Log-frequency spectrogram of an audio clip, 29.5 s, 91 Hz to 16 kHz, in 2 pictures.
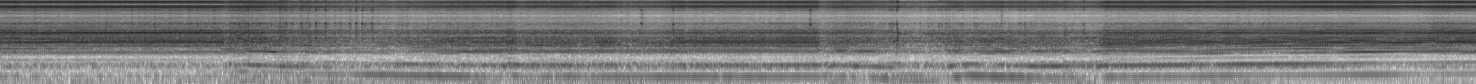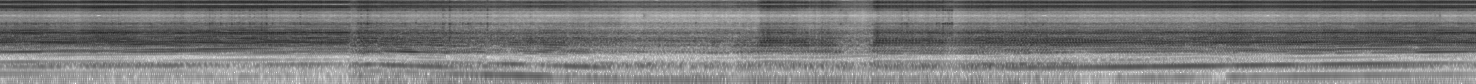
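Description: Porsche 944 race car's four-cylinder engine at racing speed, heard from inside the stripped cockpit with road and wind noise. The revs climb under throttle, fall away about nine seconds in and again around eighteen to twenty seconds, then climb again toward the end.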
